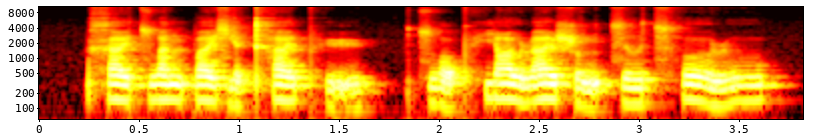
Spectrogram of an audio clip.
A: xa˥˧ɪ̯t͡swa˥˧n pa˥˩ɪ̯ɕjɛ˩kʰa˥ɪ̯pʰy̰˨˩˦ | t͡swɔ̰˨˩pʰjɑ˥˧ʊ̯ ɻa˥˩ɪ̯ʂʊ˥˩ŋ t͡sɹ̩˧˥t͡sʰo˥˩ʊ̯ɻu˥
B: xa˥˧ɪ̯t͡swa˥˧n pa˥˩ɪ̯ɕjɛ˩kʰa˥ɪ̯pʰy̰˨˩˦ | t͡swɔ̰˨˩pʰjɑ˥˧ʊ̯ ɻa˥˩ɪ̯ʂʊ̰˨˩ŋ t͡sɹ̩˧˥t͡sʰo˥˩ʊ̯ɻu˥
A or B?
B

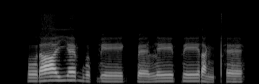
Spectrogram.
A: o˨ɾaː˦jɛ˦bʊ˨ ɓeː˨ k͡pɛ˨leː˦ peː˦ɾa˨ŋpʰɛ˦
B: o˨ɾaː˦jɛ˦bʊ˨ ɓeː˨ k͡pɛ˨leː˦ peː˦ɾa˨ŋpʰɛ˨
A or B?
A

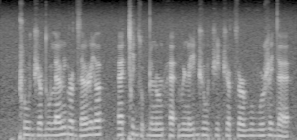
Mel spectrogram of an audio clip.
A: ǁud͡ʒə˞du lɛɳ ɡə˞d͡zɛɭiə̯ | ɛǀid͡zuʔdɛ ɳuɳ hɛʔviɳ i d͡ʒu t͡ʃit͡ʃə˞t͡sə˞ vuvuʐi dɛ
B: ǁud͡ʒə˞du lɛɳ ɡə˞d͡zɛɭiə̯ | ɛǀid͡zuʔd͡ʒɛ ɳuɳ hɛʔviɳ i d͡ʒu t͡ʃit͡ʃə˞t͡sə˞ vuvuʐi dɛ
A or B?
A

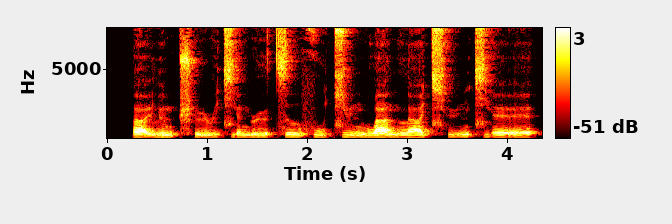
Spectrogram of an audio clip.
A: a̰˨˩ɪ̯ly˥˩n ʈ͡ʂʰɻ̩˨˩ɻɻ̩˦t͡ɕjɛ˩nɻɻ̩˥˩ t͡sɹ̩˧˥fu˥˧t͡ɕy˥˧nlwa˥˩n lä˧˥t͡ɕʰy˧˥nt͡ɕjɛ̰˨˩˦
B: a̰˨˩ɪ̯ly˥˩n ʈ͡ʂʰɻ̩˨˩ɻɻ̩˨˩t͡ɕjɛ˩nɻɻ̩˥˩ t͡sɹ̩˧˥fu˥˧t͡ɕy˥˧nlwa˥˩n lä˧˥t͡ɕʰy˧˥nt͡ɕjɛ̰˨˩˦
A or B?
A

